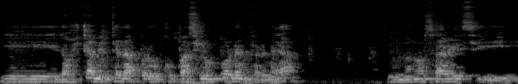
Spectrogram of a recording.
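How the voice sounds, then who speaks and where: Over noticeable background noise, a man speaks at a fairly slow pace, medium in pitch, with ordinary pitch variation. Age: 60s. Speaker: engineer and cancer patient. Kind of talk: interview testimony.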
